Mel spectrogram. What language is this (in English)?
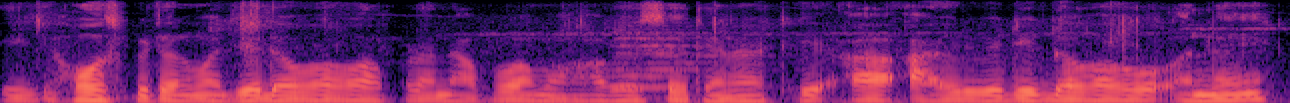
Gujarati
